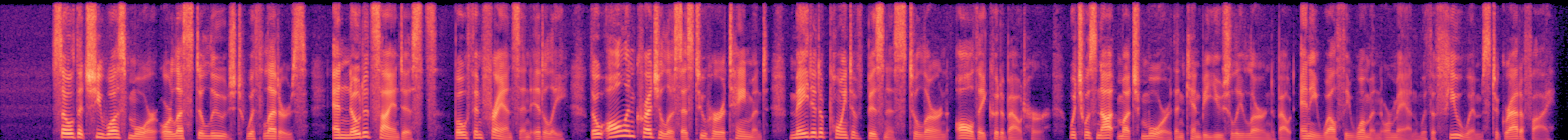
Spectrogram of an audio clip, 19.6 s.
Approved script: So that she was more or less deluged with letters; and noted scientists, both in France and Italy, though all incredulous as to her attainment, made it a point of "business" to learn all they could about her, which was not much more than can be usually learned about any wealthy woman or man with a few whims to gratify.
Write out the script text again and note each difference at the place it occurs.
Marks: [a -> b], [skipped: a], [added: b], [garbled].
So that she was more or less deluged with letters; and noted scientists, both in France and Italy, though all incredulous as to her attainment, made it a point of "business" to learn all they could about her, which was not much more than can be usually learned about any wealthy woman or man with a few whims to gratify.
